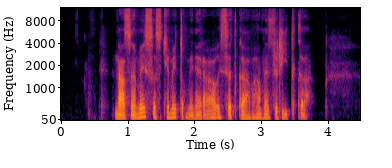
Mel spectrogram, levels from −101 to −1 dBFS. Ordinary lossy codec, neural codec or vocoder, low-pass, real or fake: Opus, 16 kbps; none; 10.8 kHz; real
